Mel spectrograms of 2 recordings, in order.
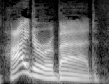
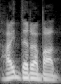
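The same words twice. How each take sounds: First: It has an American accent with a plain r. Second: It is said with a rolled r. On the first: "Sometimes I can do it American" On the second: "I like to roll my R's"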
